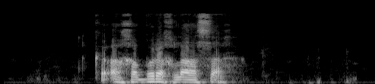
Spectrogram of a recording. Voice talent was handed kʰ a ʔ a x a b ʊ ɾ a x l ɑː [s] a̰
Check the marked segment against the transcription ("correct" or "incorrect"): correct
